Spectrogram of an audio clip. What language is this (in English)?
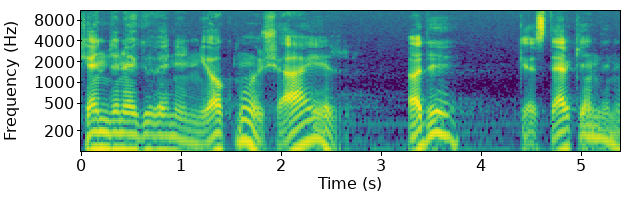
Turkish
